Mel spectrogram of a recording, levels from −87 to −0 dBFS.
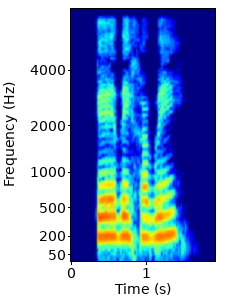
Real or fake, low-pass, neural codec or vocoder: real; 7.2 kHz; none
